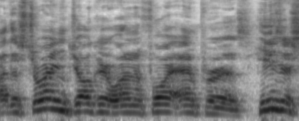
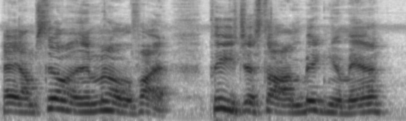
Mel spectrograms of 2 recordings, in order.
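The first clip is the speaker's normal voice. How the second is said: ordinary talk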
